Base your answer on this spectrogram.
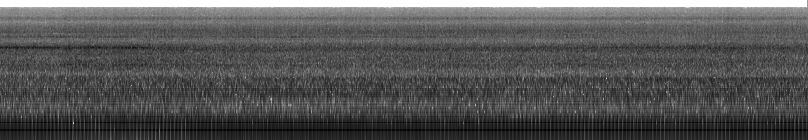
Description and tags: motorcycle dirt bike motocross onboard riding medium speed stereo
